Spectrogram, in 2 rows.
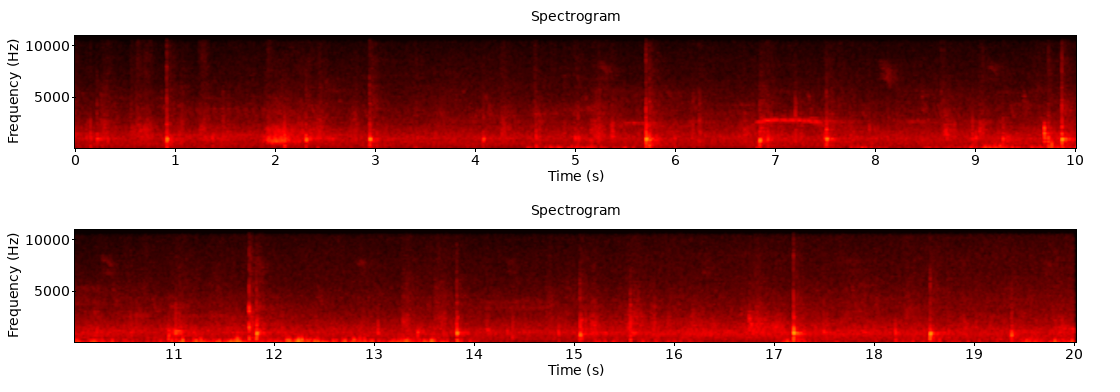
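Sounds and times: footsteps scuffing on clay: 0.0 - 3.0, 14.8 - 17.2
tennis ball pops: 17.2 - 17.4.

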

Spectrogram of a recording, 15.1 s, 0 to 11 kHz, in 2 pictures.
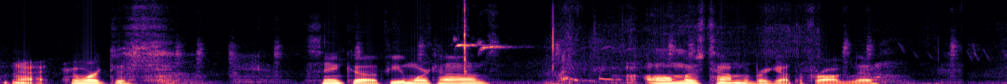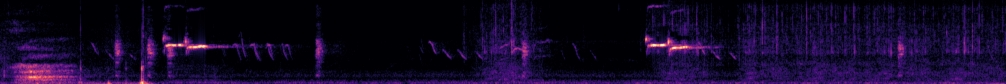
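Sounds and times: songbird chirping: 0.1 - 14.9
sharp clicks: 3.3 - 4.2.

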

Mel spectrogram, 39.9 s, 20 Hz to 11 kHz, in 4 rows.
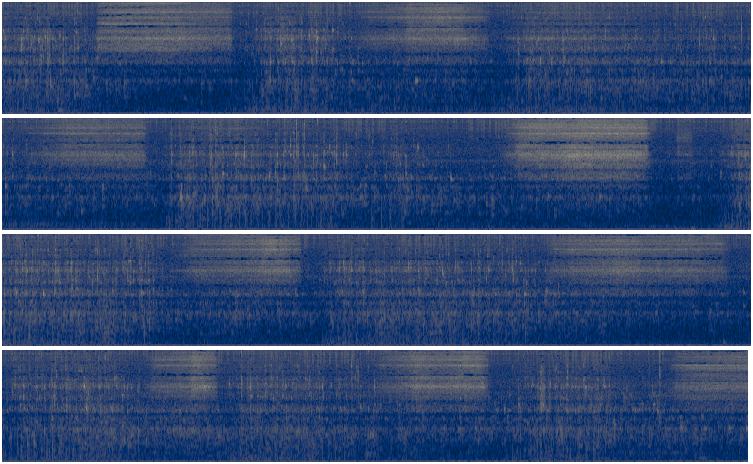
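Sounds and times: exhaled bubbles underwater: 0.0 - 1.3, 3.2 - 5.2, 6.6 - 10.7, 12.0 - 16.7, 19.5 - 22.3, 24.1 - 27.4, 29.8 - 35.4, 36.2 - 39.9.

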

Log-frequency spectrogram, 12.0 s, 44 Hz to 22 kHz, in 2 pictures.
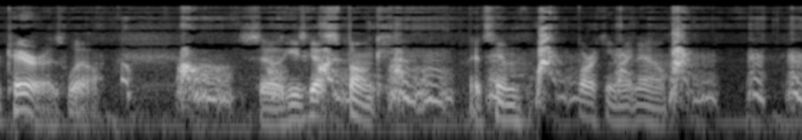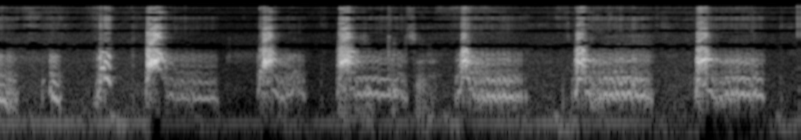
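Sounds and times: puppy barking: 0.9 - 6.2, 6.8 - 8.9, 9.5 - 10.6, 11.2 - 11.5.

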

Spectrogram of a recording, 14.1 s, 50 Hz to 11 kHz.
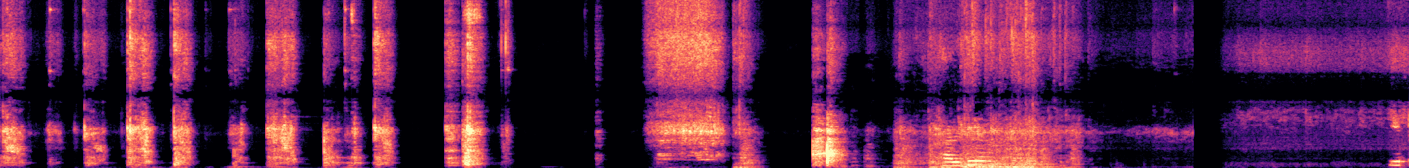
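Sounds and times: metal spatula scraping pan: 0.0 - 5.0, 6.5 - 7.6, 9.0 - 10.9.

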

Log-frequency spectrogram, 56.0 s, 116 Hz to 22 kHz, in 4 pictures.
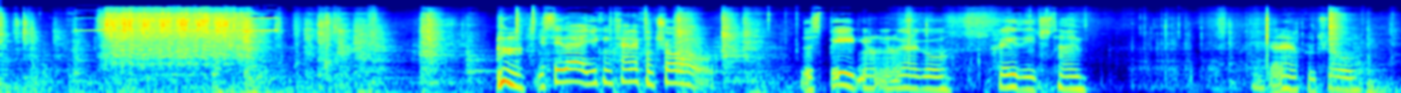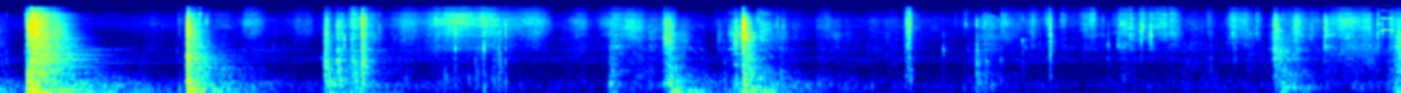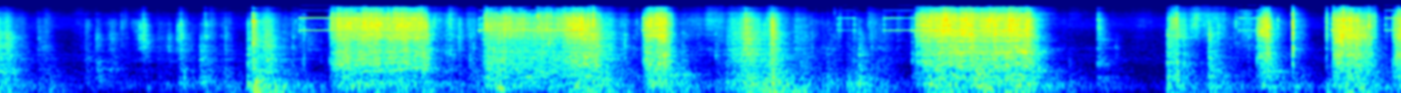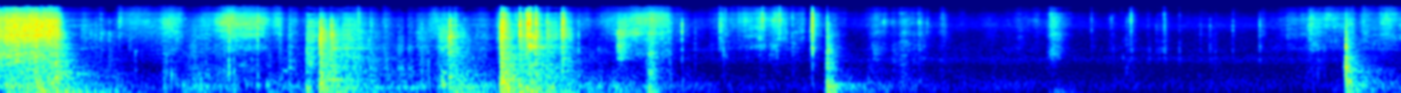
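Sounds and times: cordless driver driving screws: 0.8 - 2.8, 31.2 - 34.8, 37.1 - 38.5, 40.4 - 42.6
sheet-metal panels knocking and rattling: 13.6 - 15.1.

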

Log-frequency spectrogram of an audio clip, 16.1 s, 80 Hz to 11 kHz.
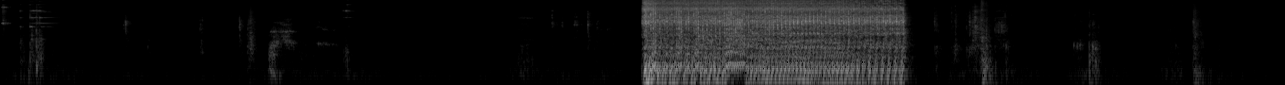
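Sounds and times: light metal clinks and knocks: 0.0 - 3.1, 4.2 - 4.6
impact wrench hammering: 8.0 - 11.4.

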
